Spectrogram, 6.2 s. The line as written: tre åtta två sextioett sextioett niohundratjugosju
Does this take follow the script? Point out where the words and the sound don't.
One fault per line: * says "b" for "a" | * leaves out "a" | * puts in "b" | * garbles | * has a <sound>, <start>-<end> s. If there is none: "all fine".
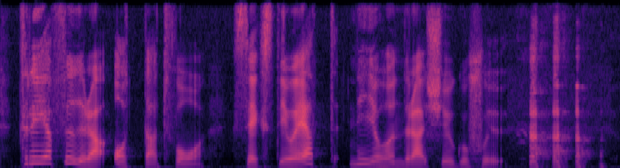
* puts in "fyra"
* leaves out "sextioett"
* has a laugh, 5.2-6.1 s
